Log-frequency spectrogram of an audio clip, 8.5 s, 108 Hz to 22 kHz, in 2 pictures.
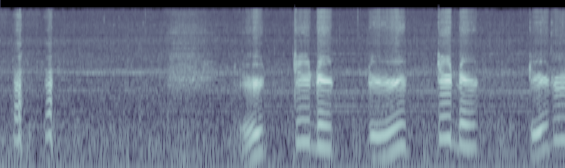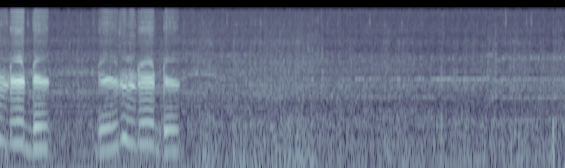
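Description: Steady low hum of a Yamaha FJR1300's inline-four engine and wind at riding speed. From about two seconds in to past five seconds, a person's voice is heard over it, with no words made out.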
